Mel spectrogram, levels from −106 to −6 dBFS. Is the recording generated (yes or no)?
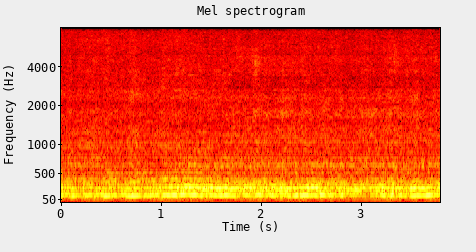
yes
